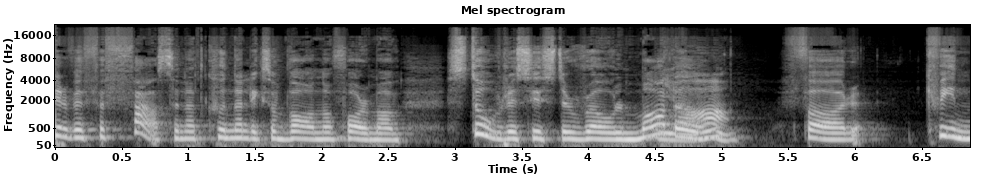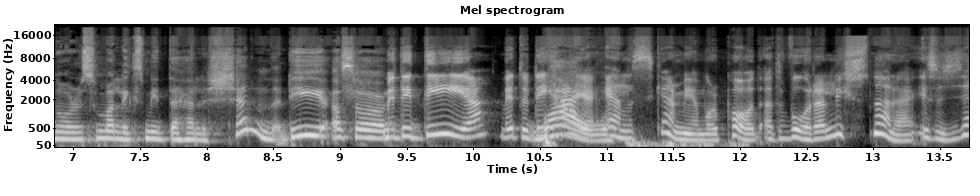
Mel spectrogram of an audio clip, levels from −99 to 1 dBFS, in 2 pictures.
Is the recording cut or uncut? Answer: uncut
